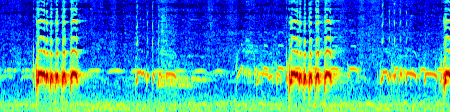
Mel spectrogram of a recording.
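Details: A strongly singing local zebra dove, meant to lure others into song. Loud rolling bursts of quick coos recur about every four seconds, with gentler cooing phrases in between.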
